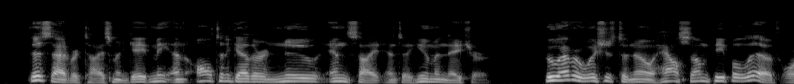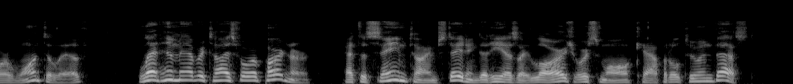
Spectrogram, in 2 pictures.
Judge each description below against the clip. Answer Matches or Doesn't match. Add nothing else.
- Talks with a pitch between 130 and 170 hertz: Matches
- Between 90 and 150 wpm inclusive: Doesn't match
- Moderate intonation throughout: Doesn't match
